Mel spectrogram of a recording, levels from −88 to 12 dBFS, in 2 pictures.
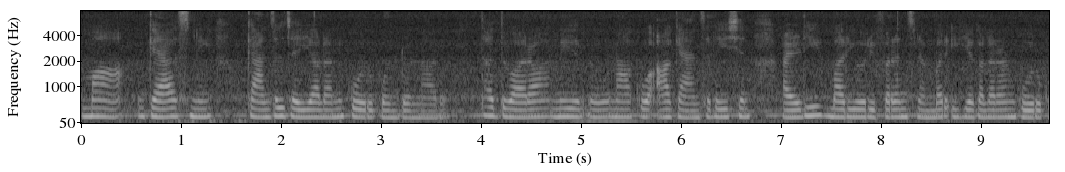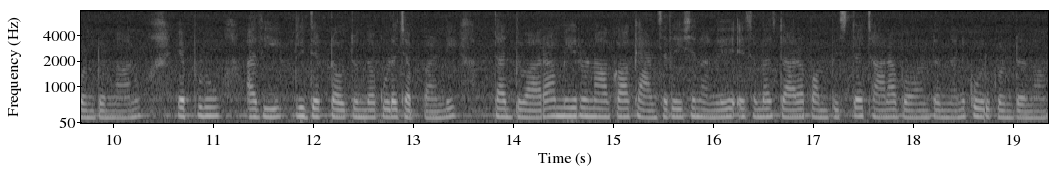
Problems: low volume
